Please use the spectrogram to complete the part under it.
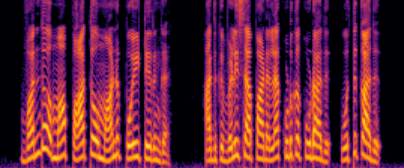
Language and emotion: Tamil, angry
